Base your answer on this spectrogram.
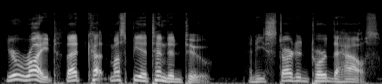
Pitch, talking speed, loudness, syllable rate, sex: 155 Hz, 205 wpm, -18 LUFS, 6.0 syllables/s, male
